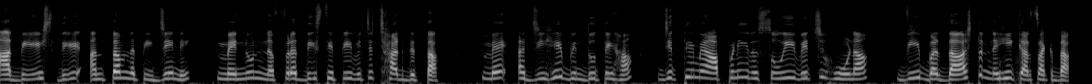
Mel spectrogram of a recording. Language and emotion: Punjabi, disgusted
